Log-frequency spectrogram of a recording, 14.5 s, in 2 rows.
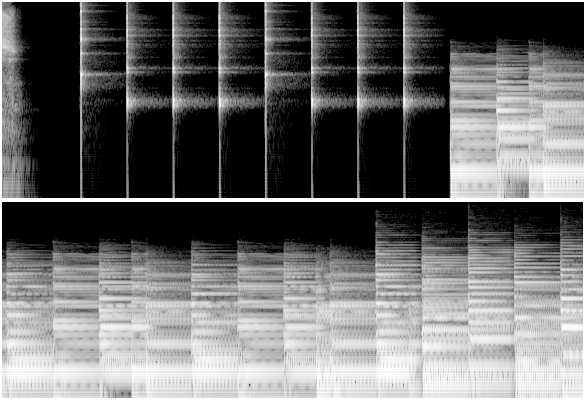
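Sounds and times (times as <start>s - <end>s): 
piano: 5.7s - 14.5s.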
